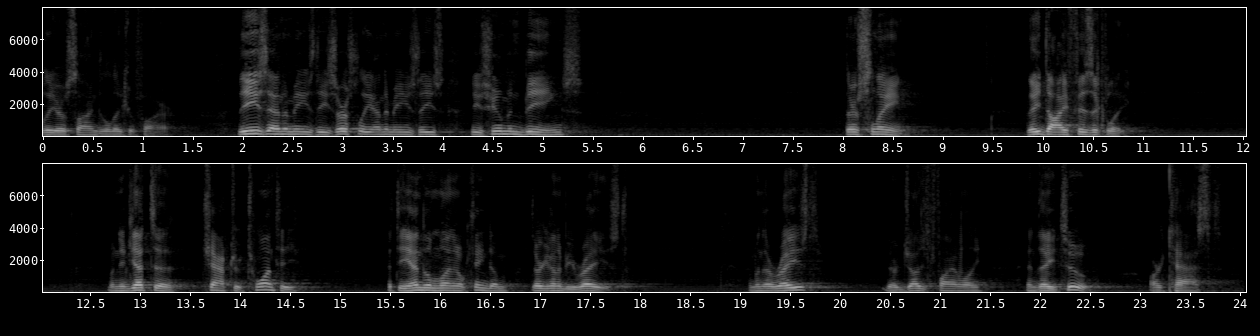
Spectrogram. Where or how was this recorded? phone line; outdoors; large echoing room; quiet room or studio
large echoing room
